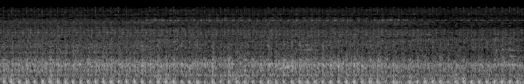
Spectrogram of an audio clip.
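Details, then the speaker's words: Yamaha Mio i 125 scooter after repair of head ticking and piston slap, problem confirmed in cylinder: even putt-putt idle about three beats a second, no knock or tap, sounding like original brand new. "yun oh balik na sa original ang inig at saka tulog ng kanyang makina"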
